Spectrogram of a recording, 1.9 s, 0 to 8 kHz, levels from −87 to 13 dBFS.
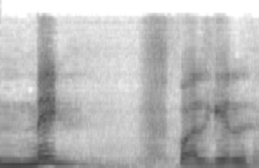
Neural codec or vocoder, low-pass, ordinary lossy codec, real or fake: codec, 16 kHz, about 1 kbps, DyCAST, with the encoder's durations; 7.2 kHz; MP3, 48 kbps; fake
